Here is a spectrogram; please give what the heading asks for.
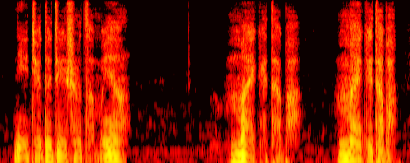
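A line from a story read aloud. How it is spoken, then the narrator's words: Low question. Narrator (Chinese): 他 低声问他的妻子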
